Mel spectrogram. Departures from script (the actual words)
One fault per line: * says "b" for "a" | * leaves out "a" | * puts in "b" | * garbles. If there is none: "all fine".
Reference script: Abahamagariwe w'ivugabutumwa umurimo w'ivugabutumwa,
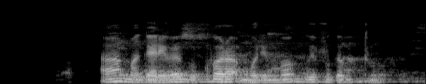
* says "gukora" for "w'ivugabutumwa"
